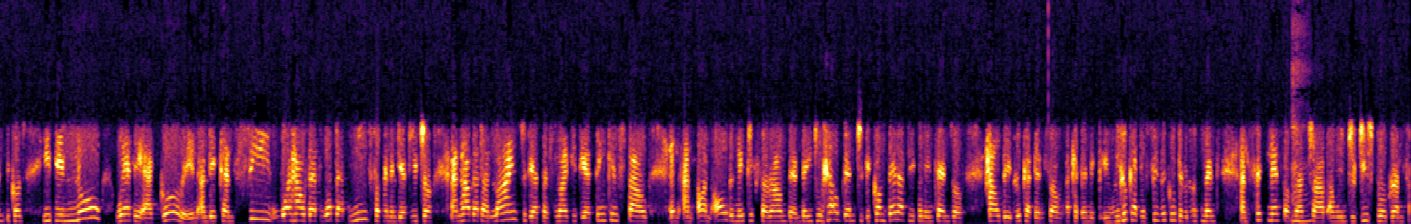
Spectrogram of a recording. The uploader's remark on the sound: GUEST(Phone)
